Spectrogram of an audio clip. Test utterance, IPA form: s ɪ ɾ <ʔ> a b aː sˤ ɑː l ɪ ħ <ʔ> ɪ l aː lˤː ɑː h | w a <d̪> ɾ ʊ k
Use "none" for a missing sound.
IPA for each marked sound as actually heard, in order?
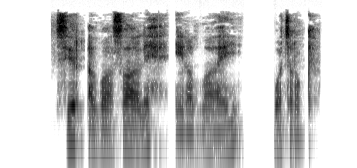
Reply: ʔ, ʔ, t̪

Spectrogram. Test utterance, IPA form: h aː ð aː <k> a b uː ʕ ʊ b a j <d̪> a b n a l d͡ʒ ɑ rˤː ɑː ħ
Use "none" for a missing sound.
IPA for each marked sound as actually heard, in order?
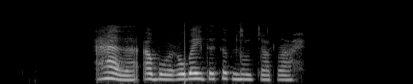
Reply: ʔ, d̪

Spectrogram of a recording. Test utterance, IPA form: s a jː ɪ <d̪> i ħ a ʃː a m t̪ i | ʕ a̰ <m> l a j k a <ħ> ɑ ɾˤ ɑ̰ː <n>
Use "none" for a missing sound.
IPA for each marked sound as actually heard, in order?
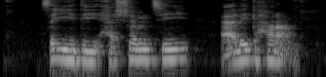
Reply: d̪, none, ħ, m

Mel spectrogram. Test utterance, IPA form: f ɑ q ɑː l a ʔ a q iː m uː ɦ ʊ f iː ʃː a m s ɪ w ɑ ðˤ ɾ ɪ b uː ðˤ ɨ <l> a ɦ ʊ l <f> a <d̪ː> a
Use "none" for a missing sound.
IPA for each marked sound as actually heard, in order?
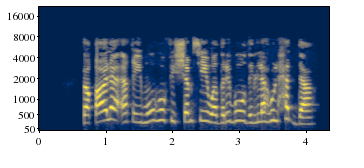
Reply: lː, ħ, d̪ː

